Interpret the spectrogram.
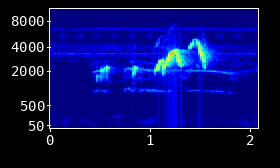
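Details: Red-whiskered bulbul from the mountains in a singing contest: soft introductory notes lead into one bright, rolling, warbled phrase that climbs and dips sweetly, over a faint constant high hum.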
